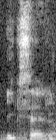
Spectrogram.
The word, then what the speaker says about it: Ixelles: Je ne sais pas si on prononce Ixelles. Ixelles, oui, comme Bruxelles, mais voilà. Là le X se prononce vraiment qu'on soit en Belgique ou en France.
